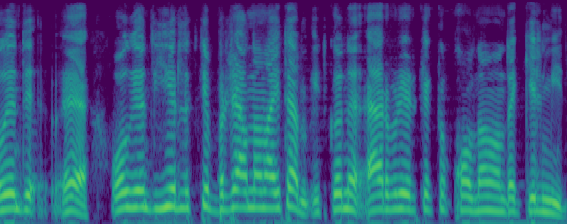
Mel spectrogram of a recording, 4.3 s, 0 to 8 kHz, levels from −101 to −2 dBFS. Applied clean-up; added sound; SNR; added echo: neural mask model Resemble Enhance denoiser.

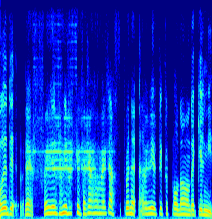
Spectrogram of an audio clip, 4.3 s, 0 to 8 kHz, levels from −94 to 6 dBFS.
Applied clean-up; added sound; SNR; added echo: neural diffusion model UNIVERSE++.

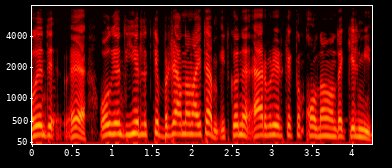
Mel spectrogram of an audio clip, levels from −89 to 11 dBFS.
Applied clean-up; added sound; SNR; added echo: none; none; none; none.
